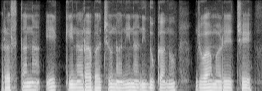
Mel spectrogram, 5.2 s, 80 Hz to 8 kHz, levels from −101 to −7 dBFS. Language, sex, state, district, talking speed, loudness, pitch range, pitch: Gujarati, male, Gujarat, Valsad, 115 wpm, -20 LUFS, 100-105 Hz, 100 Hz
